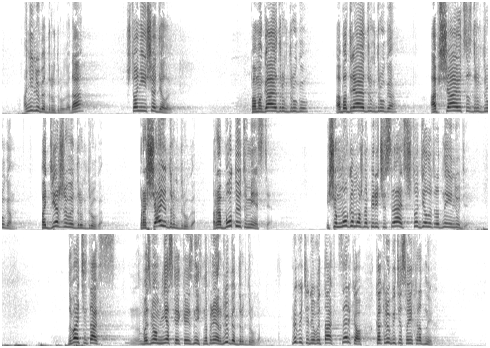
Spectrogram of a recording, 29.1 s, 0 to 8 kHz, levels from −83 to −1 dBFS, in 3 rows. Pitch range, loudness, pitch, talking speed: 205-265 Hz, -25 LUFS, 235 Hz, 110 wpm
